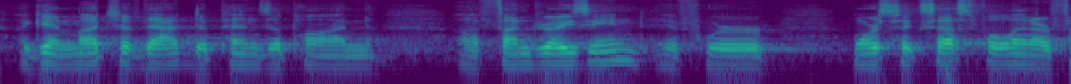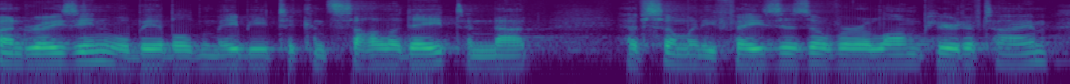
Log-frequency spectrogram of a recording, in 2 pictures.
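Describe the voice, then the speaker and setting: School spokesman at a public meeting, cautious and qualifying, mid pitch, hall reverb. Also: a little mellow. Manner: careful, hedging answers. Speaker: school representative. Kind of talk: answering questions at a public workshop.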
